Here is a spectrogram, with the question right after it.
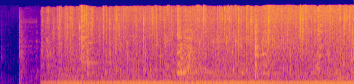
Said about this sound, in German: Hier an einer Bude am Straßenrand im Zentrum Shanghais brutzeln chinesische Eierpfannkuchen auf einer Heizplatte. Sie sind ein beliebter Snack für zwischendurch auf die Hand.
